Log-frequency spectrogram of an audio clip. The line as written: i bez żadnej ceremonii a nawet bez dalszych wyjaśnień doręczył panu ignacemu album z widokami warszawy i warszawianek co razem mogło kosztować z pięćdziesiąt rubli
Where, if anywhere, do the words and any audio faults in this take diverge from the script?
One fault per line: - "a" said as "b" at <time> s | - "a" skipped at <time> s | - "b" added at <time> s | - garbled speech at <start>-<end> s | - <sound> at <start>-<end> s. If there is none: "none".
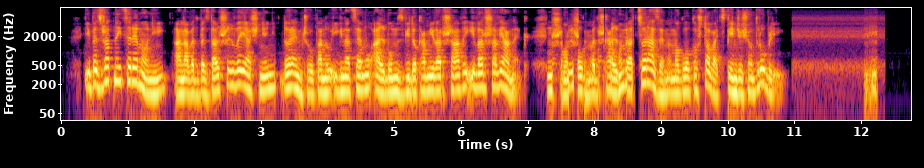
- garbled speech at 7.3-8.6 s
- laugh at 12.0-12.2 s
